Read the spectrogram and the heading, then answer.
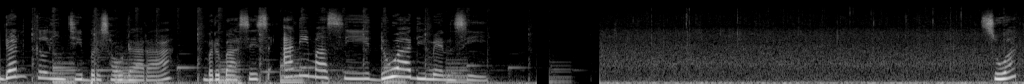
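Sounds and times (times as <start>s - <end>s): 
speech: 0.0s - 5.0s, 9.9s - 10.2s
rain falling: 6.0s - 10.2s.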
